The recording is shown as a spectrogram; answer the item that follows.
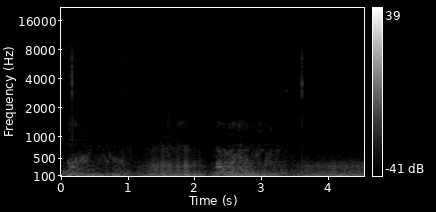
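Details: Tuxedo cat purring loudly while lying on its owner's lap: a continuous low rumbling drone with breath-paced swells, briefly dipping in the middle, plus a couple of faint clicks.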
